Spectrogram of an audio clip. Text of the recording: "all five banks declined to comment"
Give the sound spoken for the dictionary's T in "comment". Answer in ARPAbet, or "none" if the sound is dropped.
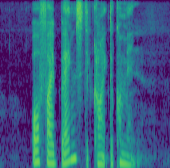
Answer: none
